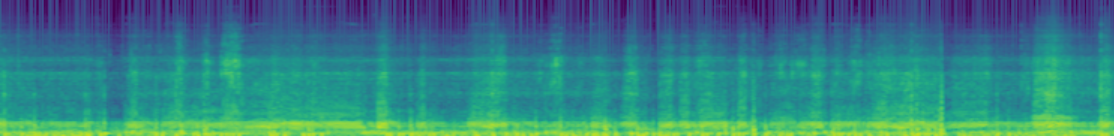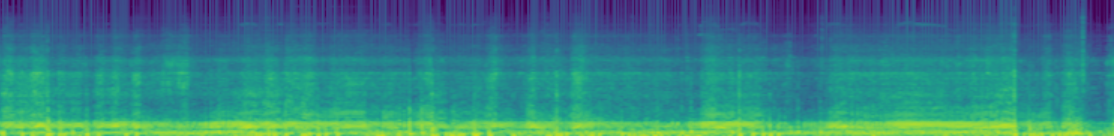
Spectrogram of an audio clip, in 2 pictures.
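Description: ATV engine running under throttle, heard close up from the machine, with frequent short knocks and clatter from the chassis and suspension over the rough trail.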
